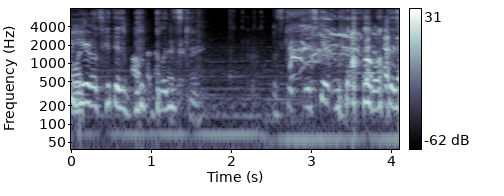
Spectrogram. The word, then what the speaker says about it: Blinsky: Blinksy. It's actually Blinsky. I've been saying it wrong.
